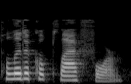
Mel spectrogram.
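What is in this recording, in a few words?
"political platform", English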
